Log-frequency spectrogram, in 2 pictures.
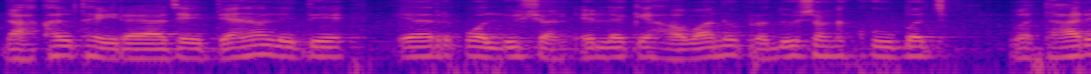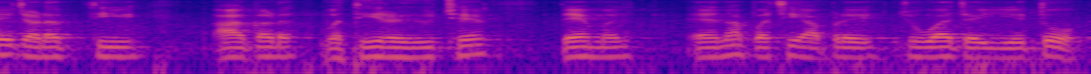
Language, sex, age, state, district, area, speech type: Gujarati, male, 18-30, Gujarat, Mehsana, urban, spontaneous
